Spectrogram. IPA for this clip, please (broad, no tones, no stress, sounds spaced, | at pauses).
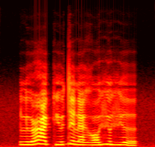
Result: l ʉ ʕ æ kʲ ʉ d e l æ ɣ ɔ vʲ ɔ vʲ ɘ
